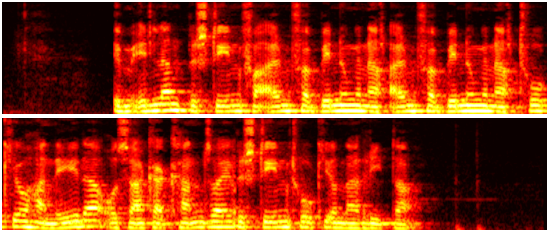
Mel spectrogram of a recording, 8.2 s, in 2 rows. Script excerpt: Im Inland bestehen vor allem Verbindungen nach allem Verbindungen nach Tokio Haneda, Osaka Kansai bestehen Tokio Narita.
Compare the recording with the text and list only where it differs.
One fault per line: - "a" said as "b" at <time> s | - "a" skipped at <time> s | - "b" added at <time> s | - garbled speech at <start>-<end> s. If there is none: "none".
none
